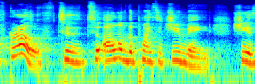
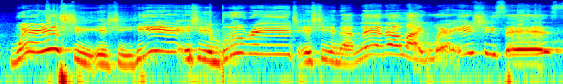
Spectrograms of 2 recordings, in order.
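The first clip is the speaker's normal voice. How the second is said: much higher, frantic, pitching each question up; higher, incredulous, asking the room where she went; mock bewildered search; 8 semitones higher, 5 dB louder than usual. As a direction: act out a baffled castmate hunting for a missing guest. Friends speculating, acting out confusion.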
